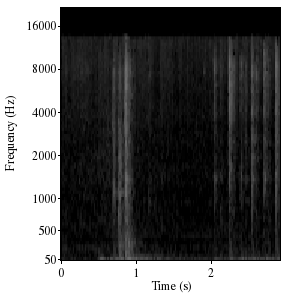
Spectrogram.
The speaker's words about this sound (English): Oh, I have to type.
